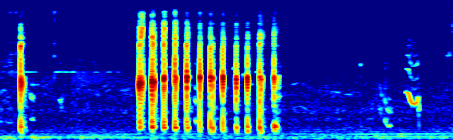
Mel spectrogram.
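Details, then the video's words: Francolin pair (teetar, dakhni teetar) calling: one sharp note, then a quick run of about ten loud, harsh, evenly spaced notes, followed by a faint squeaky sound. "teetar ki boli dakhni teetar pair voice"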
